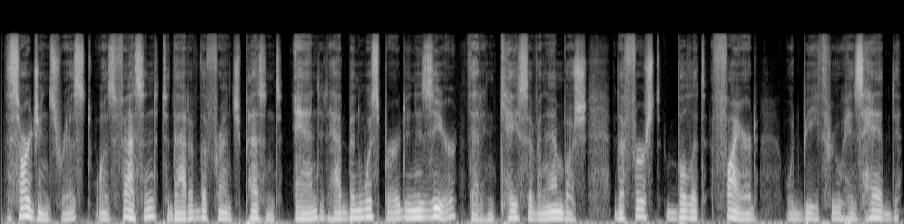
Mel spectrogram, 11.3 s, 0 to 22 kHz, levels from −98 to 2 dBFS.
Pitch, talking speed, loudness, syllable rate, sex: 110 Hz, 180 wpm, -19 LUFS, 4.2 syllables/s, male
